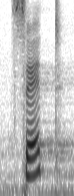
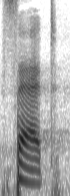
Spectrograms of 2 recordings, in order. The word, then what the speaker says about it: set: The common mistake in pronouncing this verb is sat. Usually people pronounce it as sat. No, that is S-A-T, and that's the second form of the verb sit that we will take up later in this part. This is S-E-T, set.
